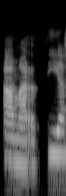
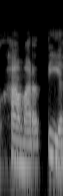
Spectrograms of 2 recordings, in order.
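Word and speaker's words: ἁμαρτία: Notarán, el espíritu áspero no es amartía, sino jamartía, espíritu áspero, espíritu rudo.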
